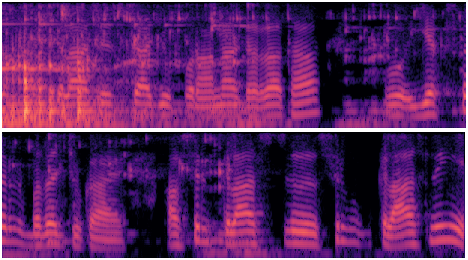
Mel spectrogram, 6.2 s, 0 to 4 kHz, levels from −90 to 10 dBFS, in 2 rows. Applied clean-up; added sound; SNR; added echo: none; Fill (with liquid); -1 dB; none.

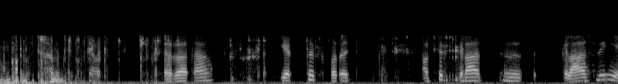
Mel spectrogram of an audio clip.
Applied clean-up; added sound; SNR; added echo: neural diffusion model UNIVERSE++.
